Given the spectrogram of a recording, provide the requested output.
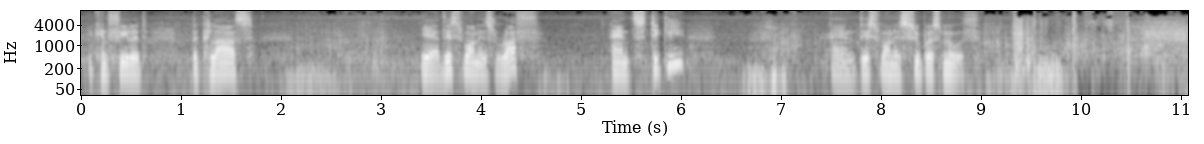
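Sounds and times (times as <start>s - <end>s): rustle: 0.1s - 11.0s
camera handling rumble: 9.1s - 10.8s.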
